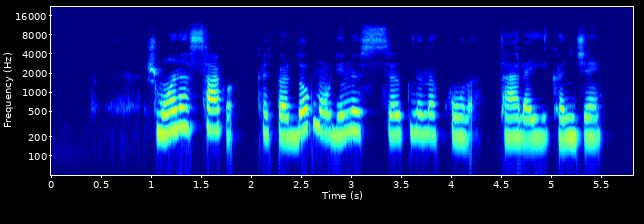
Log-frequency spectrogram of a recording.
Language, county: Lithuanian, Klaipėda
